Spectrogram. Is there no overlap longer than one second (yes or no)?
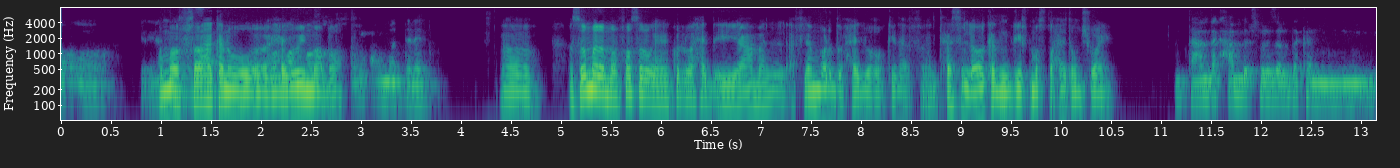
no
